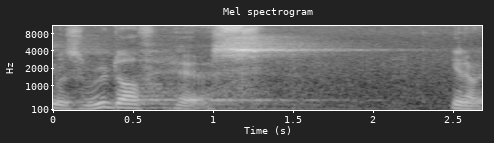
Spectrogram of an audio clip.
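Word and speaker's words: Höss: the commandant of Auschwitz his name was Rudolf Hurst you know it's h-o-e-s-s but with an umlao over the O It's pronounced his house like er and he's caught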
